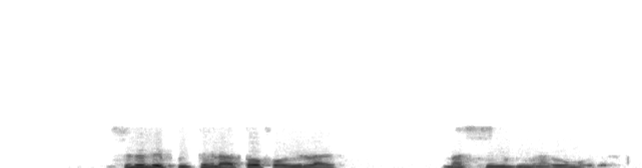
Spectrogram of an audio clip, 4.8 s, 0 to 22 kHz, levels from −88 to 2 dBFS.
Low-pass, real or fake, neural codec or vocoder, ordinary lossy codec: 5.4 kHz; fake; vocoder, 44.1 kHz, 128 mel bands, Pupu-Vocoder; AAC, 24 kbps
